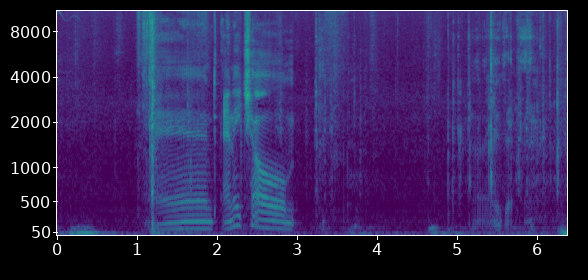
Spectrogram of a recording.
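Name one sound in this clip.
A card slides out of a cardboard sleeve.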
